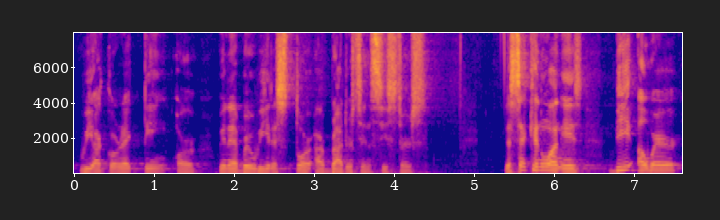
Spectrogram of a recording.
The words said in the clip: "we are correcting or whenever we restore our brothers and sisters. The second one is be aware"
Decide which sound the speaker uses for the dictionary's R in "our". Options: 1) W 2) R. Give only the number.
1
